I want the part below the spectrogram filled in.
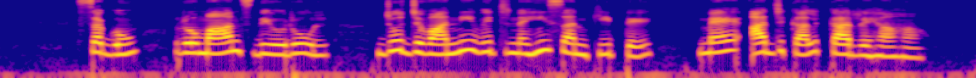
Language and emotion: Punjabi, neutral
